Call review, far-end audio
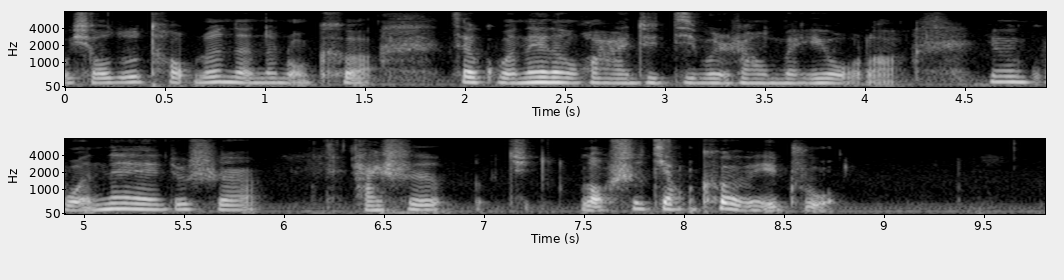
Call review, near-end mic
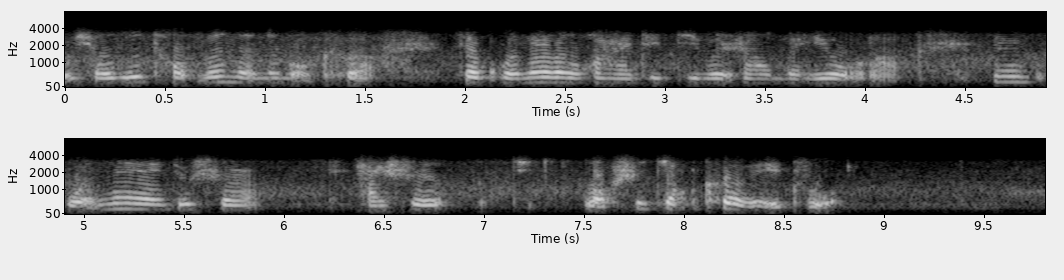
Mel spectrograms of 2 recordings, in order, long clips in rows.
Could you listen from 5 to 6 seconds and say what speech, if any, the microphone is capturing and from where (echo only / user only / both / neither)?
echo only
